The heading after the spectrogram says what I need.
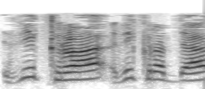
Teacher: كلمة ذكر الراء مرققة سواء وصلتها أو وقفت عليها، لكن سبب الإمالة في الوقف وفي الوصل مختلف.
